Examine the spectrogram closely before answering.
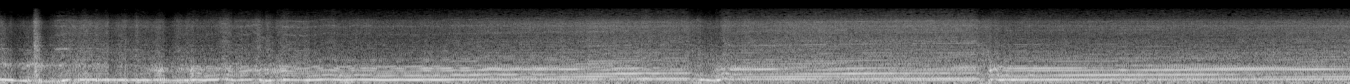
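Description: The small four-cylinder engine of a historic saloon race car roars at full throttle from inside the car, rising in pitch and dropping at each gear change.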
